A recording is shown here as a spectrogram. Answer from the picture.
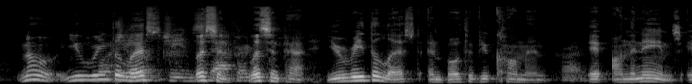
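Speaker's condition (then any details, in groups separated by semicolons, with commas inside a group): No condition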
